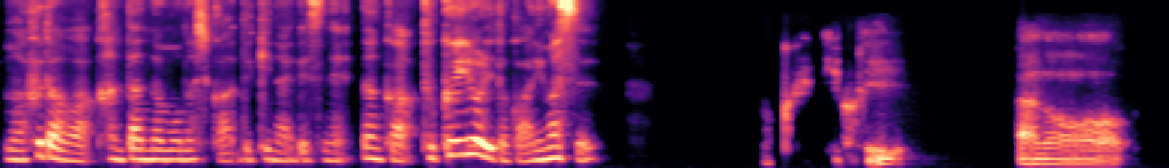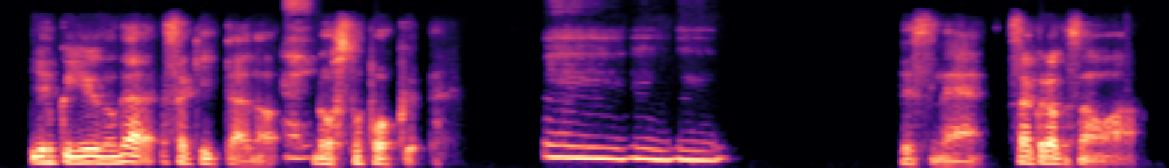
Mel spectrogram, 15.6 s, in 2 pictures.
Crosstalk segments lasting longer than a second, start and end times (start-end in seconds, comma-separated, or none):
none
